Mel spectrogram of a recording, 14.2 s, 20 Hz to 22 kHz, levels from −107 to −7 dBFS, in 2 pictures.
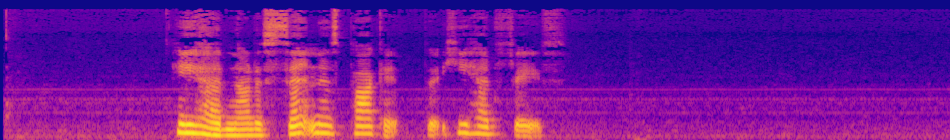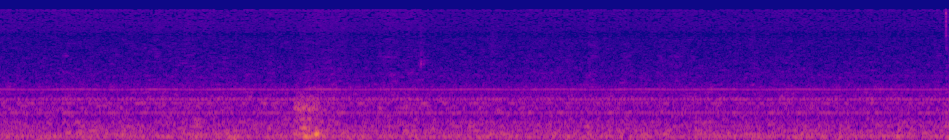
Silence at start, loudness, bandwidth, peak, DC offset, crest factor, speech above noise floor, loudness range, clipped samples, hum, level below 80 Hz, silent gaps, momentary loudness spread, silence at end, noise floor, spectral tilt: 1.35 s; -18 LUFS; 16.5 kHz; -2 dBFS; under 0.1%; 22 dB; 42 dB; 13 LU; under 0.1%; none; -62 dBFS; none; 14 LU; 10.2 s; -59 dBFS; -6.5 dB/octave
